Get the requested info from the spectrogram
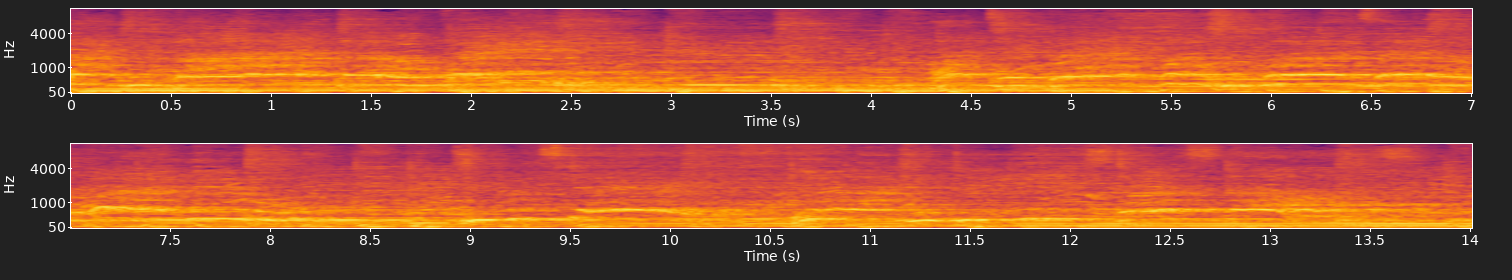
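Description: A woman singing live into a microphone over loud backing music, with long held, wavering notes in the melody.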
